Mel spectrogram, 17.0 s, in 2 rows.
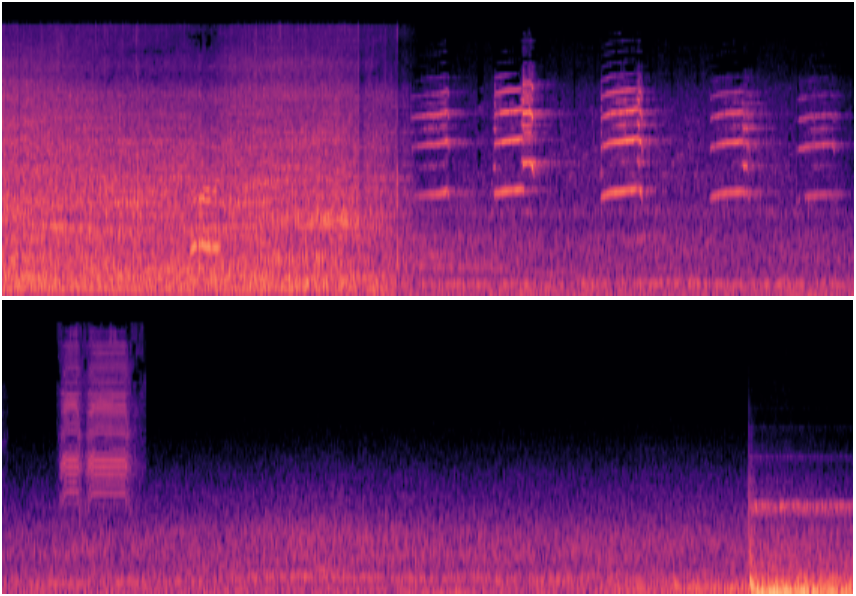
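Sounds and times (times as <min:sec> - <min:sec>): harsh bird call: 0:04.0 - 0:08.5, 0:09.1 - 0:10.0
short high bird calls: 0:04.0 - 0:08.5, 0:09.1 - 0:09.9.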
